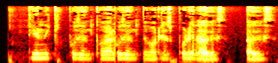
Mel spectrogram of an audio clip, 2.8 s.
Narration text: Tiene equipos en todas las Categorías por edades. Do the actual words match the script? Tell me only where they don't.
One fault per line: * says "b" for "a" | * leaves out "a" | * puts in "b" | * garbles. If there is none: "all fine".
all fine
